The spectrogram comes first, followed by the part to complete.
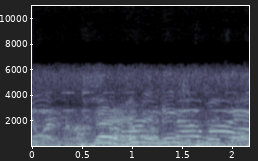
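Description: Several people talking, with a laugh about a second in, over a low rumble of wind on the microphone.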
